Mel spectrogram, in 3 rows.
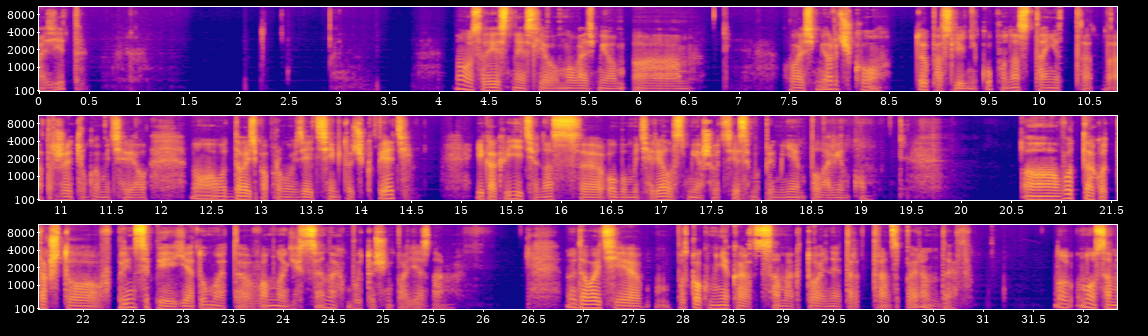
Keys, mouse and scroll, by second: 1.1-2.8 middle drag, 5.3-17.2 drag, 25.7-26.3 scroll down 1, 29.5-31.5 drag.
